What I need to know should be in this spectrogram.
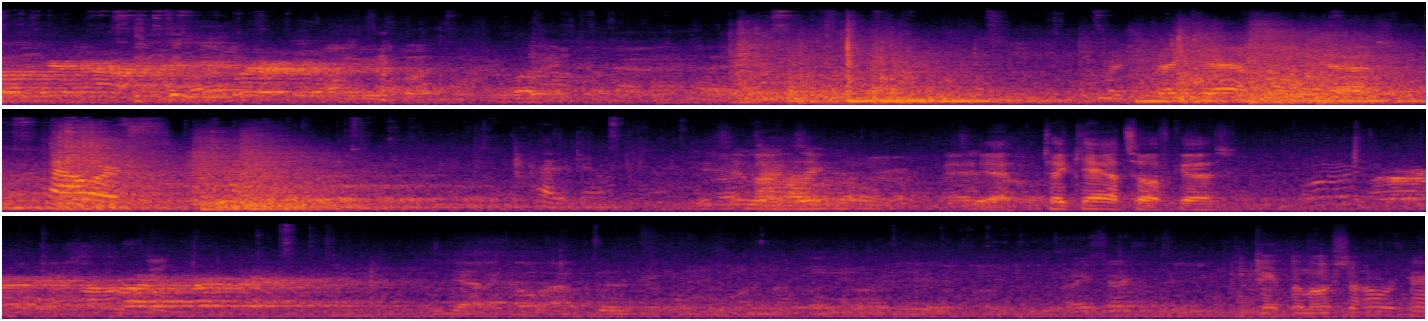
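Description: Young men talk and shout nearby in an echoing hall.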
